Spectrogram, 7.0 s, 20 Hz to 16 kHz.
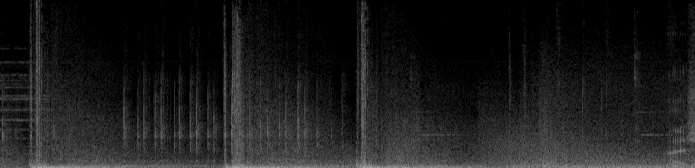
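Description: Naval guns fire in World of Warships Legends during a tier 7 cruiser battle, three heavy booming salvos spaced a second or so apart over a constant rumbling battle din.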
